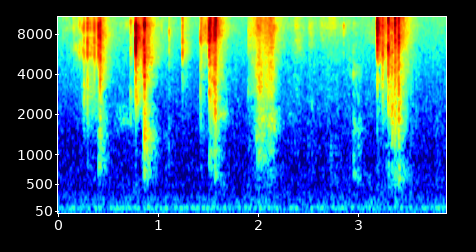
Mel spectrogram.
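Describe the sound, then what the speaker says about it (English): Paper leaves being taped together for a Halloween pumpkin craft: a few soft, close crinkles and tape rips in short separate bursts, fairly quiet, with no talking. "I'm going to use some tape to tape my leaves together"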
